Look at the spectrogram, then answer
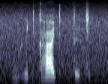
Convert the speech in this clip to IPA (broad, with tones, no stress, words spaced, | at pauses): bʱɨ˨cɡʱaː˦ctːɨ˨c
